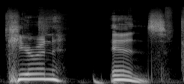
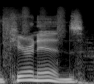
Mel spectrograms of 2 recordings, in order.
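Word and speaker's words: Ciarán Hinds: Kieran Ens. It's spelled C-I-A-R-A-N-H-I-N-D-S. I looked it up like seven times. How do you pronounce this guy's name? Kieran Inns.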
